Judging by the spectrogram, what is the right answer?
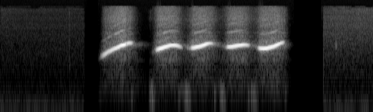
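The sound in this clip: A person whistles five short, bright notes in quick succession, alone. The first note slides upward and the remaining four are steady, evenly spaced and similar in pitch.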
